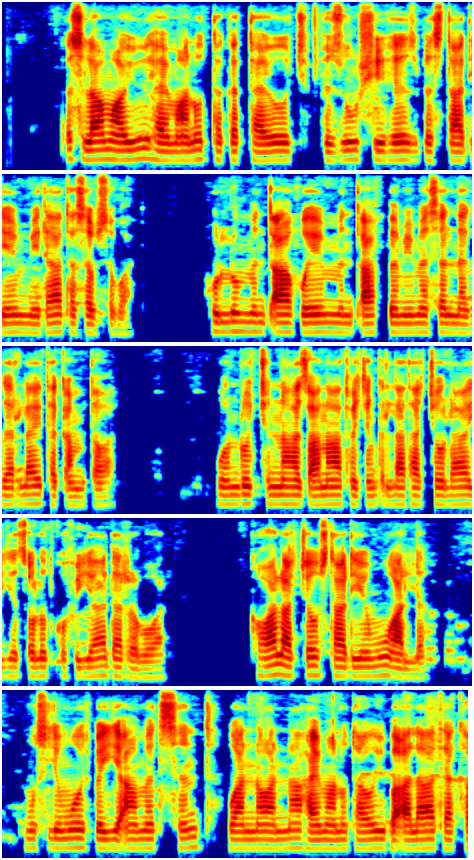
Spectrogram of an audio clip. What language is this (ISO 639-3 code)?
amh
